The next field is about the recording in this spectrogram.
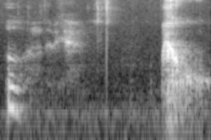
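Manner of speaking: whispered under the breath, as an aside. Speaker pauses mid-talk after taking off a noisy watch, whispering.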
